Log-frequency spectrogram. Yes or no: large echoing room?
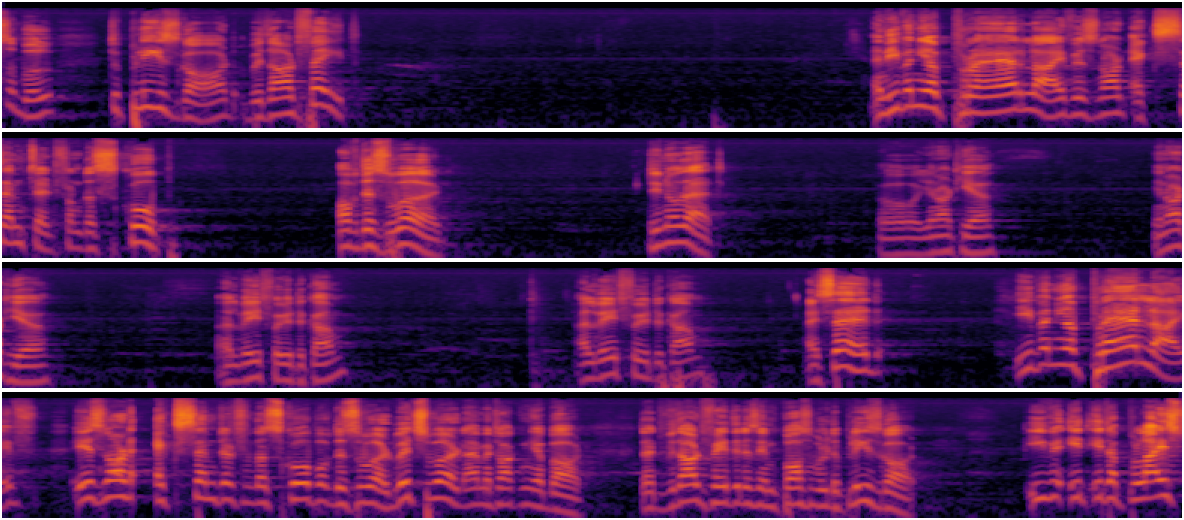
yes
